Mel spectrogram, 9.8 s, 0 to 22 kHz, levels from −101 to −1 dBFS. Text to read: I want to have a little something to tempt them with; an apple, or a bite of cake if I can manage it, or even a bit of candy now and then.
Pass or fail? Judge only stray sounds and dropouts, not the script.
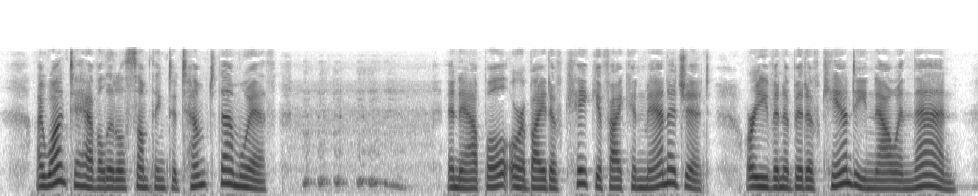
fail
